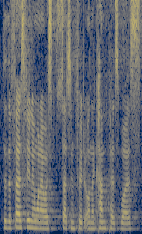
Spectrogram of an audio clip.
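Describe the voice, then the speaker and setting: A woman from Myanmar speaks on a student panel. She talks hesitantly, filling pauses with ums. Her voice echoes in a large hall. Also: mid-range voice, flat delivery, darkish tone. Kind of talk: panel answers.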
